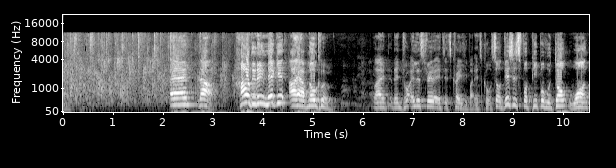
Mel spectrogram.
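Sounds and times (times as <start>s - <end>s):
crowd applauding: 0.0s - 4.3s
speech: 2.1s - 5.5s, 6.2s - 10.5s
laughter: 5.5s - 6.6s.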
